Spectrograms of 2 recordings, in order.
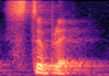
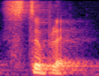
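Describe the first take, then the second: First: The 'il' vowel is dropped entirely. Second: The 'il' vowel is dropped entirely.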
